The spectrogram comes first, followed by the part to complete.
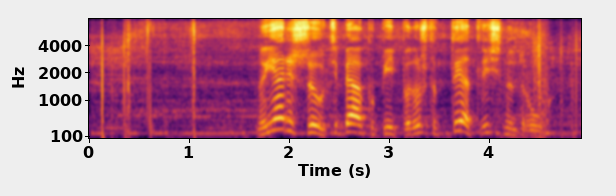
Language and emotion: Russian, positive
